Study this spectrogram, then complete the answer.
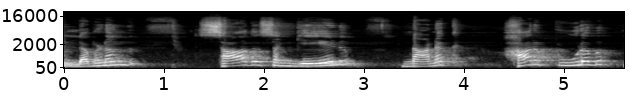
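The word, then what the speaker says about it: ਲਭਣੰ: लभणंग लला भब्बा नाणे दे उत्ते टिप्पी की मात्रा उच्चारण करांगे लभणंग साध संगेण नानक हर पूरब लिखना है।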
